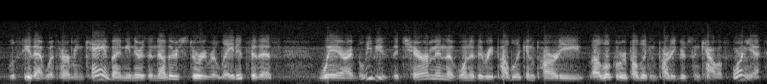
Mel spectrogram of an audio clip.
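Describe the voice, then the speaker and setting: Brief: male radio guest, lowish voice, rapid and forceful, polemical, distant muffled broadcast. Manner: fast, emphatic, polemical. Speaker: guest commentator. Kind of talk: political talk radio discussion. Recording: distant, muffled radio rebroadcast with faint hum.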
